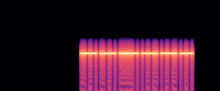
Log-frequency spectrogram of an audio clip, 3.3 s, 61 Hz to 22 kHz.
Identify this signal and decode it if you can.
Morse code, heard as a keyed tone, about 50 wpm, 700 Hz. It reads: WW4GGM
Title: USA Call Signs Repeated 2x 50wpm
